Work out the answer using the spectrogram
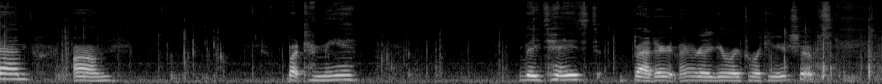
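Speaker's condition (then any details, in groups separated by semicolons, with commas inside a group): Cerebral palsy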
